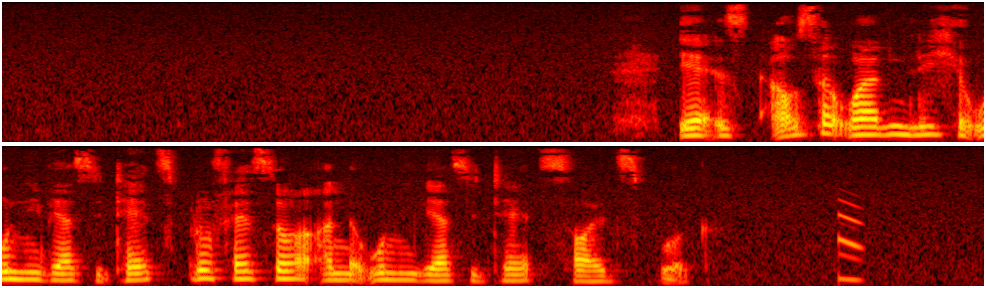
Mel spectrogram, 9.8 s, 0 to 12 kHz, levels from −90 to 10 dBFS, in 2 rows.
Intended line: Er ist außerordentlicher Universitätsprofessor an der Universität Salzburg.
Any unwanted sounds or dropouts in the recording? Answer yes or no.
yes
